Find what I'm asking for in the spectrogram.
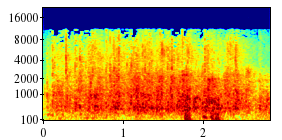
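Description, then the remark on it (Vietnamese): An audience claps steadily for a few seconds in encouragement of one participant, a dense, even patter of many hands at moderate loudness with no voices standing out. “Tặng cho bạn này một tràng pháo tay khích lệ.”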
